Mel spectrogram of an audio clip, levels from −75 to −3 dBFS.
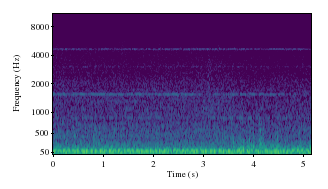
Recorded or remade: remade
